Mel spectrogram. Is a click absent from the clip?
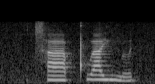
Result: yes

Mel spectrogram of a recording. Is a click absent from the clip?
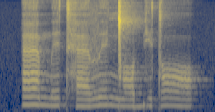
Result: no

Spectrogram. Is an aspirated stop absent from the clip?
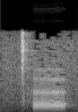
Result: no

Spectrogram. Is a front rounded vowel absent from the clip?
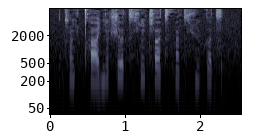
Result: no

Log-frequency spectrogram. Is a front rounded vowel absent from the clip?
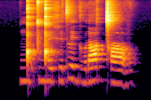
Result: yes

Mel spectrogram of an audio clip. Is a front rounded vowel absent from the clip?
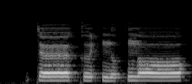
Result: no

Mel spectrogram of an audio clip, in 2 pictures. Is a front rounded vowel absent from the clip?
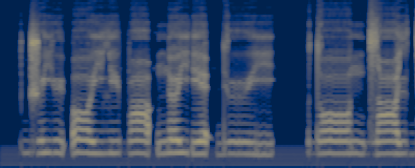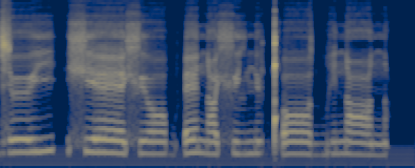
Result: no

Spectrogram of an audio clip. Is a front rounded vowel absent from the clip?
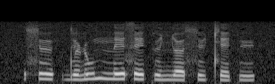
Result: no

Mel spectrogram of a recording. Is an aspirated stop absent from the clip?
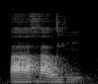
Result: yes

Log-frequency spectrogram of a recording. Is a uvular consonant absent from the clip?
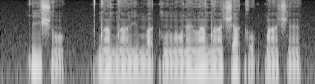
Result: yes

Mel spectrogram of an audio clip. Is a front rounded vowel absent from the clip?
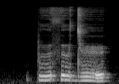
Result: no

